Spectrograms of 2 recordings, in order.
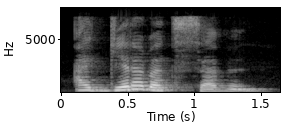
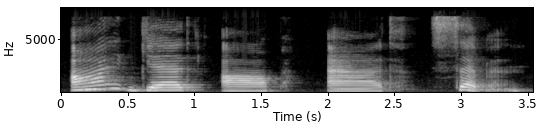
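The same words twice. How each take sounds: First: The words are linked together like one word. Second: Each word is said separately, without linking. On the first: The speaker calls it right. "That's connected speech. And get, up, and at are linked" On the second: The speaker calls it wrong. "this is not how a native speaker would say it"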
